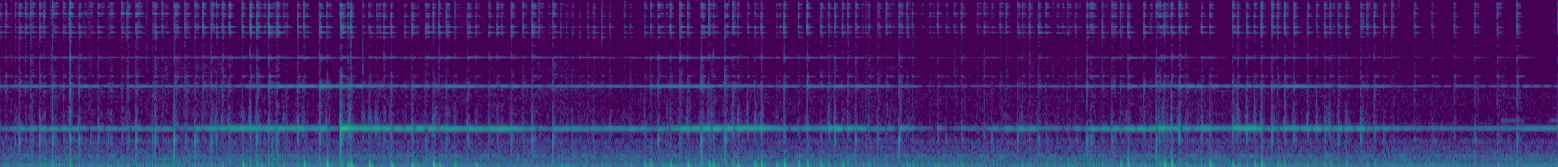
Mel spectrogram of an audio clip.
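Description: A clear, empty stemmed glass beer goblet with a green logo is held tilted and tapped repeatedly on its bowl with fingertips and nails. It gives quiet, irregular clicks and ticks over a steady, faint ringing glass tone with bright overtones, with a few louder taps along the way.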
